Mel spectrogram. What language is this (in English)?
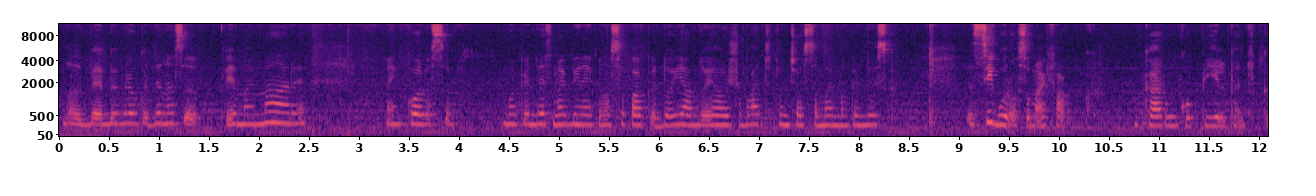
Romanian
